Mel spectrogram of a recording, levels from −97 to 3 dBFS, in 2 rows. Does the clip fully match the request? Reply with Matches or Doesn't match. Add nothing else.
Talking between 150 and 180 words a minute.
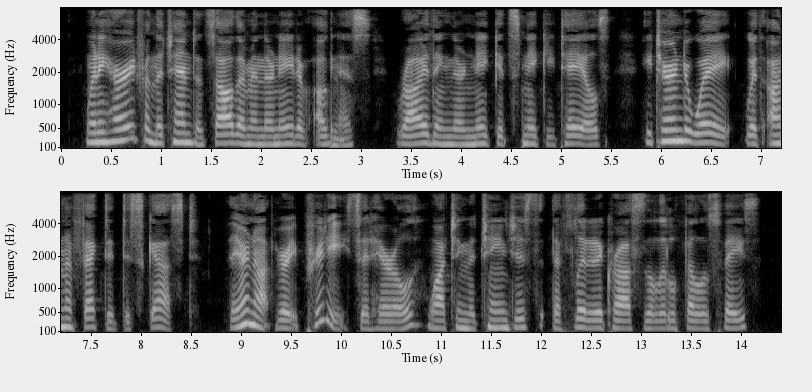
Matches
